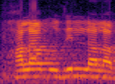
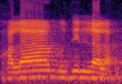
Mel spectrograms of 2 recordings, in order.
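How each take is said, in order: First: The vowel after the 'l' is kept short. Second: The vowel after the 'l' is held long. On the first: There is certainly someone who misguides him. The speaker calls it wrong. "অনেক বক্তাকে দেখা যায় ফালা মুজিল্লালা বলে। তা লামটা যদি তুমি টান না দাও" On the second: There is no one who misguides him. The speaker calls it right. "লামটা লামের সাথে টান দিয়ে পড়তে হবে"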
